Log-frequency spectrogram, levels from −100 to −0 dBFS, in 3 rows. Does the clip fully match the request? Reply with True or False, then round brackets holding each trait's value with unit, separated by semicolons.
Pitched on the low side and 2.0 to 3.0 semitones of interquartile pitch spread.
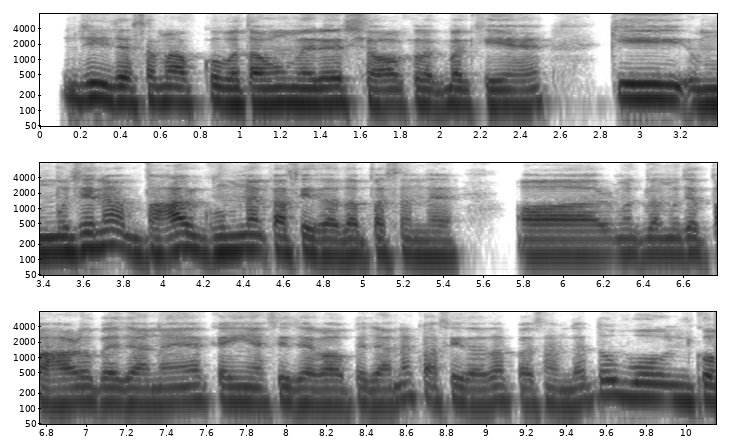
True (130 Hz; 2.4 semitones)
